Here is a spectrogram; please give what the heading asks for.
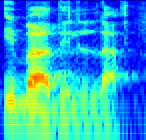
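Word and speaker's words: عباد الله: আমরা বলি কি ইবাদিল্লাহ ইবাদিল্লাহ বললে তো হামজা হয়ে যাবে হামজা জের ই বা জবর বা এখন বলেন আপনিই বলেন আইনের জায়গায় যদি আমি হামজা বলি তাহলে কিন্তু আমার পড়া সহি হবে কখনোই সহি হবে না এজন্য আইন আইবা আইবা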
